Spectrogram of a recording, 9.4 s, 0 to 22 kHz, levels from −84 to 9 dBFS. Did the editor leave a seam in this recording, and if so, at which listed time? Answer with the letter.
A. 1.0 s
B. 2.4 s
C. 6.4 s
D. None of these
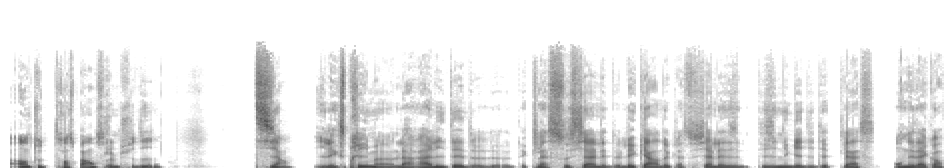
A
